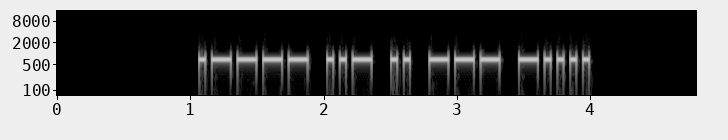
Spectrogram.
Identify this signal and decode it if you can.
Morse code, heard as a keyed tone, about 25 wpm, 700 Hz. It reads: 1UIO6
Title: Code Groups - 5 Letter:Numbers - 25wpm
